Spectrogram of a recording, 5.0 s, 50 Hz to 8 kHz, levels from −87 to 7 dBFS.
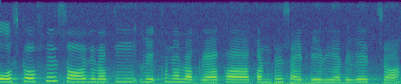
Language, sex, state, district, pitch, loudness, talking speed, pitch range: Punjabi, female, Punjab, Kapurthala, 275 Hz, -15 LUFS, 190 wpm, 255-300 Hz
